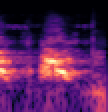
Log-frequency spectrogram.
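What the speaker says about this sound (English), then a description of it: "Hearing the dog barking, Jenna, Ian, and Renee immediately shout for" A single short dog bark, close and loud, with a brief second yelp right after it.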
